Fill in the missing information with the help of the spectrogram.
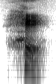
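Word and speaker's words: ה: letter is pretty easy it is called he he okay he like when you say hi okay hi H the H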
